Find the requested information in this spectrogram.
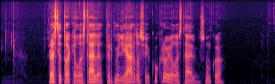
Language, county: Lithuanian, Alytus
